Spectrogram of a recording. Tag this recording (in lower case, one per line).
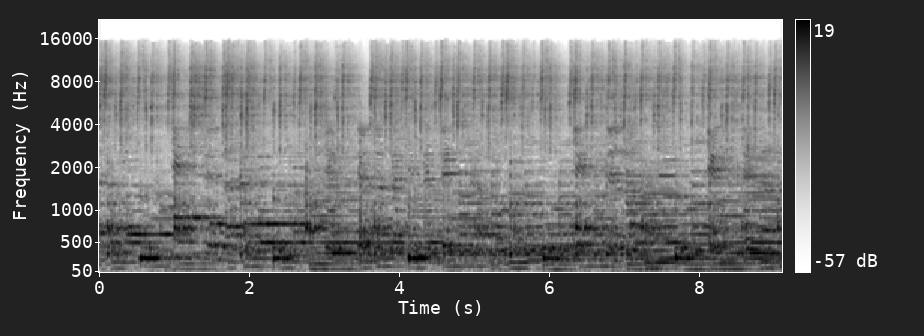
playing bongo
